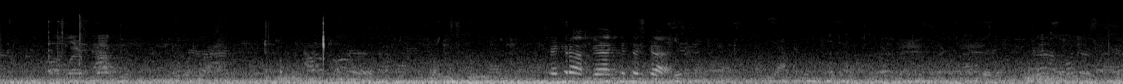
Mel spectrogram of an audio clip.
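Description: Wind rumbles steadily across an open outdoor field.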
